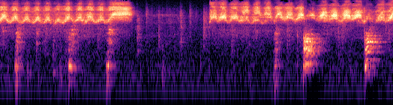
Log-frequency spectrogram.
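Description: Dalmatian puppies give short, sharp yips at irregular intervals over a steady high buzzing.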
